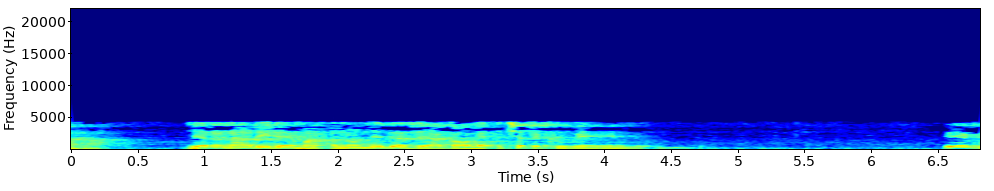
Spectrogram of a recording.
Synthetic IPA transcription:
ɦa˨ | jɛ˨ɾəna˨ɾe˨ɾɛ˦m̥a˨ʔəlʊ̃˨n̥ɪ̃˦nt̪ɛ˦ʔsə˨ja˨kã˦ʊ̃ndɛ̰˦˨ʔət͡ɕʰɛ˦ʔtːəkʰṵ˦˨bɛ˦lo̰˦˨ | ʔe˦˨k

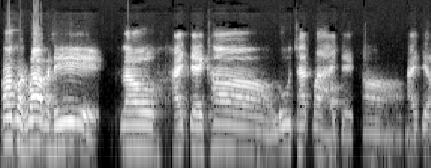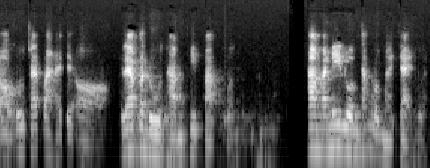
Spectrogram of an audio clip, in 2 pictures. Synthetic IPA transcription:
paː˧ko˨˩t̪̚waː˥˩wa˧˩diː˧ | ɾa˧whaː˨˩˦jt͡ɕa˨˩jkʰa˥˩wɾuː˦˥t͡ɕʰa˦˥t̪̚waː˥˩haː˨˩˦jt͡ɕa˨˩jkʰa˥˩whaː˨˩˦jt͡ɕa˨˧jʔɔː˨˩k̚ɾuː˦˥t͡ɕʰa˦˥t̪̚waː˥˩ɦaː˩˦jt͡ɕa˨jʔɔː˨˩k̚lɛː˦˥wkɔː˥˩duː˧t̪ʰa˧mt̪ʰiː˥˩paː˨˧˩p̚u˨˩ən | t̪ʰa˧mʔa˧nːiː˦˥˩ɾu˧əmt̪ʰa˦˥ŋlo˧mhaː˩˦jt͡ɕa̰˨˩jtː

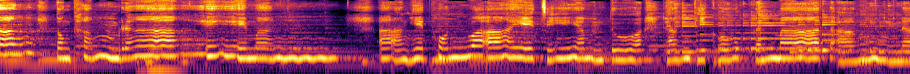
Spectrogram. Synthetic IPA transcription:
a˧ŋt̪ɔ˧˩ŋt̪ʰa˧mɾa˧˦jma˧n | ʔaː˧˩ʔa˧˩ŋhe˨˧˩t̪̚pʰo˨˦nwaː˧ʔa˧˥jt͡ɕi˧˦əmt̪u˧ɐt̪ʰa˧˥ŋt̪ʰiː˧˩kʰo˧˦˥p̚ka˧˩nmaː˧t̪a˨˩ŋna˧

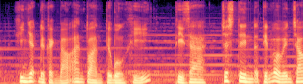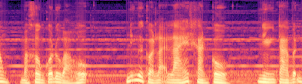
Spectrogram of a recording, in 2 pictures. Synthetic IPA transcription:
xi˧ɲə̰˧˨nɗɨ˨˩əkːŋ̟ɓaː˨˦wʔaː˧nt̪waː˨˩nt̪ɨ˨˩ɓu˨˩ənxi˨˦ | t̪ʰi˨˩zaː˧t͡ɕɛ˦˥st̪i˧nɗa̰ː˧˥t̪i˨˦ənvaː˨˩wɓe˧nt͡ɕɔ˧wŋ͡mmaː˨˩xə˧wŋ͡mkɔ˨˦ɗo˧˩ɓaː˧˩wɦo̰˧˨ | ɲɨ̰˧˥ŋː˨˩əkɔ˨˩nl̰ːjlaː˧he˦˥t̚xaː˨˩nko˧˩ | ɲɨ˧ʔa˧jŋ̟t̪aː˧və̰˧˥

